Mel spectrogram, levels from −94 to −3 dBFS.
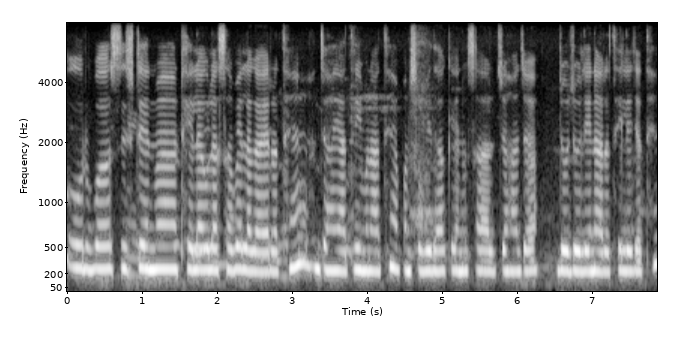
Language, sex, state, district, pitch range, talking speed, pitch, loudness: Surgujia, female, Chhattisgarh, Sarguja, 230-250 Hz, 190 wpm, 235 Hz, -12 LUFS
